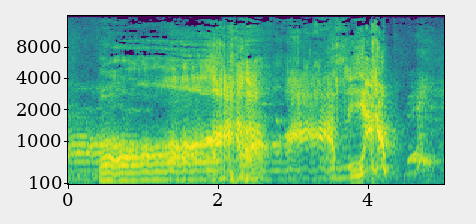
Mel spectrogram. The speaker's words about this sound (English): That's how the lady on the podcast right now. That's how she yawns.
